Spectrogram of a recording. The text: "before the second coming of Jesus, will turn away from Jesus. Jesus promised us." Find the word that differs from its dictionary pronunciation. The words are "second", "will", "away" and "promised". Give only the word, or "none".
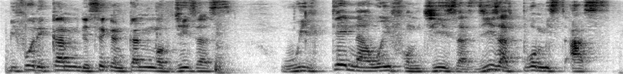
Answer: none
